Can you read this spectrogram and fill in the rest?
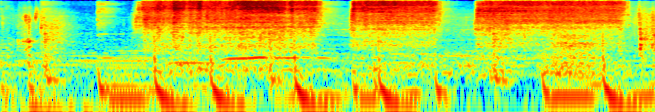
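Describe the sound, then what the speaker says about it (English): Steady hissing spray from an aerosol can of penetrating oil on suspension bolts in bursts, over a rhythmic mechanical clicking and whirring in the background. "So I'm just spraying some PD Blaster on the bolts that we have to get loose"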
